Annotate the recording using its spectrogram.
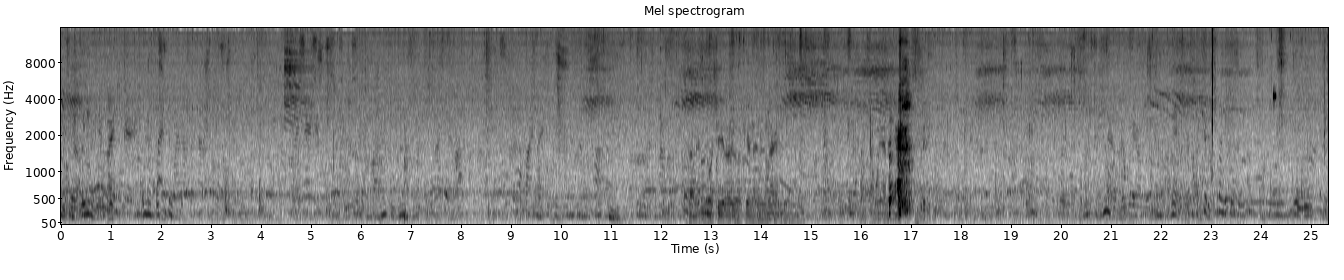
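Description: A deer licks a newborn fawn with soft, wet sounds.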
